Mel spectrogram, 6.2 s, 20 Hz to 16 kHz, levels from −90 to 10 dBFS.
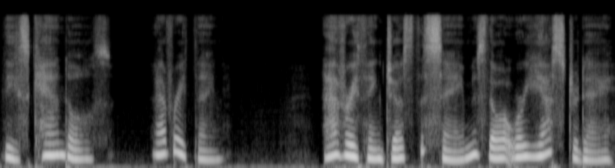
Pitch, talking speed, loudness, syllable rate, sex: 190 Hz, 95 wpm, -19 LUFS, 5.0 syllables/s, female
